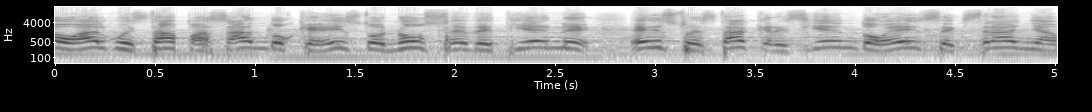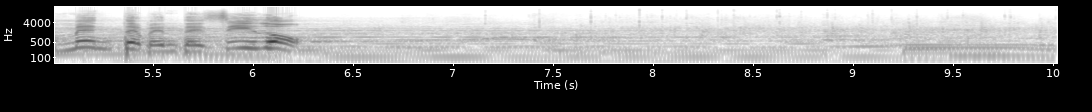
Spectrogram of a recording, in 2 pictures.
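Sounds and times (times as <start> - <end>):
speech: 0.0 - 6.4
audience applause: 6.8 - 10.0.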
